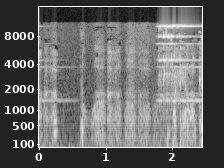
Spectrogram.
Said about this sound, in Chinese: 我电话响了。我，等一下，真是我电话，我电话就这个声音呢，快！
